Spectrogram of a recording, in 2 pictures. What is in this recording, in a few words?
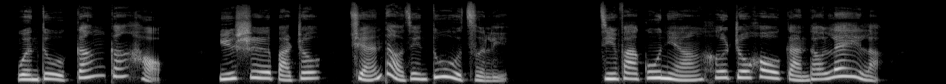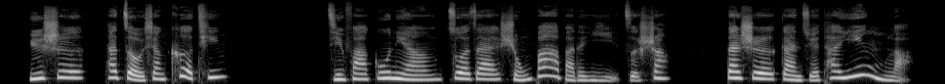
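Mandarin Chinese, female, voice over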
